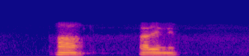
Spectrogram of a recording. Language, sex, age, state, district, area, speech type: Hindi, male, 30-45, Madhya Pradesh, Harda, urban, conversation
